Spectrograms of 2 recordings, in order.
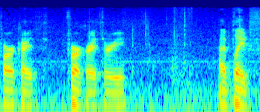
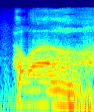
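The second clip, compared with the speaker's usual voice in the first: loud mic voice; 2 semitones lower, 7 dB louder than usual. Shown as a demonstration. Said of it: "so I can just be like".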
